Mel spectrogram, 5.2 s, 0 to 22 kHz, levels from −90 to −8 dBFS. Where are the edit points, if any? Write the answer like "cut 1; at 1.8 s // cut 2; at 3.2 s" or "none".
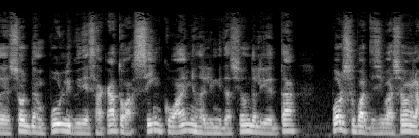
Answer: none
